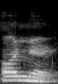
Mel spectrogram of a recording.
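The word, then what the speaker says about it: honour: एच जो है आपका ये कंसोनेंट लेटर है। For example it a consonant but इट इज़ इट इज़ अनप्रोनाउंस्ड despite स्प्ले spelling the word ऑनर begins with a vowel sound.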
